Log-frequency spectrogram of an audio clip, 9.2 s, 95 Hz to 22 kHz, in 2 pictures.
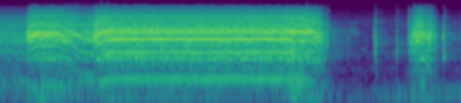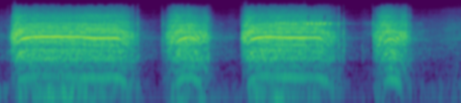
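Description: A drill bores into the cavity of a 48RE transmission case, first one long steady whine of about two seconds, then several shorter pulsed bursts with brief quiet gaps.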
